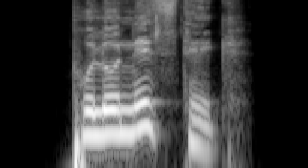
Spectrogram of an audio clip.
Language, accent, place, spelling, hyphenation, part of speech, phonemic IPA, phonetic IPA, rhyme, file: German, Germany, Berlin, Polonistik, Po‧lo‧nis‧tik, noun, /poloˈnɪstɪk/, [pʰoloˈnɪstɪkʰ], -ɪstɪk, De-Polonistik.ogg
- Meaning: Polish studies (academic study of Polish language and literature)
